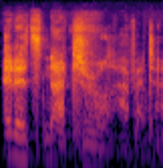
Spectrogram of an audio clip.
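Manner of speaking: nature documentary narrator voice. Describing a creature the group sees: David Attenborough voice. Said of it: "That sounded exactly like David Attenborough".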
